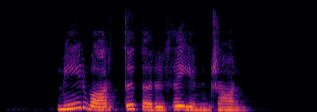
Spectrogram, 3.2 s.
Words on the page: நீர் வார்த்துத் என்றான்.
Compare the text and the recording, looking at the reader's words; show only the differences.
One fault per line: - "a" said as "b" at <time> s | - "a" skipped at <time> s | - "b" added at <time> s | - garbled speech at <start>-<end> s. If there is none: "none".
- "தருக" added at 1.4 s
